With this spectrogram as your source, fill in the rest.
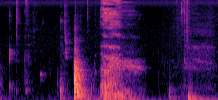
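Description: A man takes a loud sip from a cup.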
